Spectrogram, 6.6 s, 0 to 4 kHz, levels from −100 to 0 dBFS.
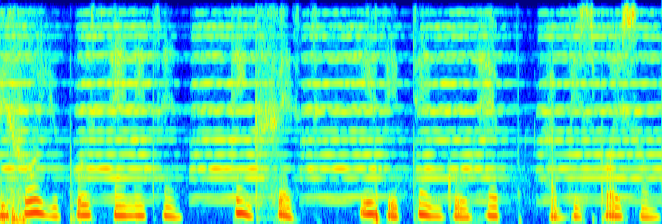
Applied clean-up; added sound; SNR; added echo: none; Alarm; 9 dB; none.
